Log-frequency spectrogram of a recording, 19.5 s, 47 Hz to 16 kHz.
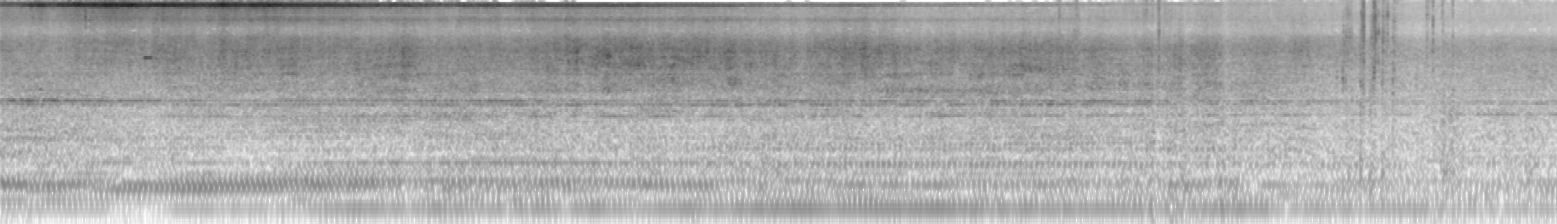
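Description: Amtrak passenger train passing close by and pulling away, its EMD F59PHI diesel locomotive running on the rear with a steady heavy drone under the rumble of the wheels on the rails. The sound eases off near the end as the train moves away.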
